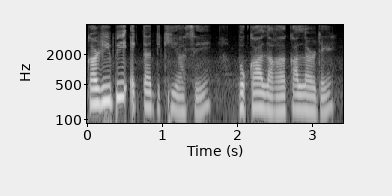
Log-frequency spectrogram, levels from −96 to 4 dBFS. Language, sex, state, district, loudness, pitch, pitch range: Nagamese, female, Nagaland, Dimapur, -20 LUFS, 165 Hz, 150-185 Hz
